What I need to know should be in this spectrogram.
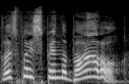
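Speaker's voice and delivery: very high mock-female voice; imitated woman. Porn star proposing a party game over drinks, imitated high female voice. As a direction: imitate her in a high, put-on voice. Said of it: "She's like".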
